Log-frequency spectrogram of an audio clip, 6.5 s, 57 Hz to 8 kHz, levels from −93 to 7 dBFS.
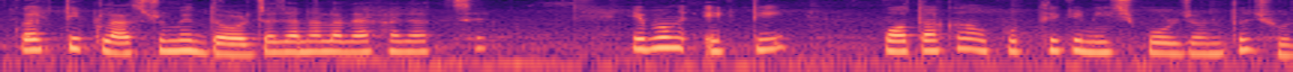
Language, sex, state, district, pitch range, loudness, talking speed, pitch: Bengali, female, West Bengal, Kolkata, 205-260 Hz, -16 LUFS, 150 wpm, 235 Hz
